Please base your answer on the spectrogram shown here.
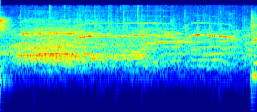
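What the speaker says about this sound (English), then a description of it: "cheer for the boxers" Crowd at a white collar boxing fight night in Glasgow cheers and applauds the boxers, a continuous loud roar with whoops and shouts rising and dipping across the whole stretch.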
